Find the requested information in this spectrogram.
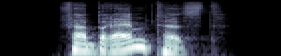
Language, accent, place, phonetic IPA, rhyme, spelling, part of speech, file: German, Germany, Berlin, [fɛɐ̯ˈbʁɛːmtəst], -ɛːmtəst, verbrämtest, verb, De-verbrämtest.ogg
- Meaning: inflection of verbrämen: 1. second-person singular preterite 2. second-person singular subjunctive II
